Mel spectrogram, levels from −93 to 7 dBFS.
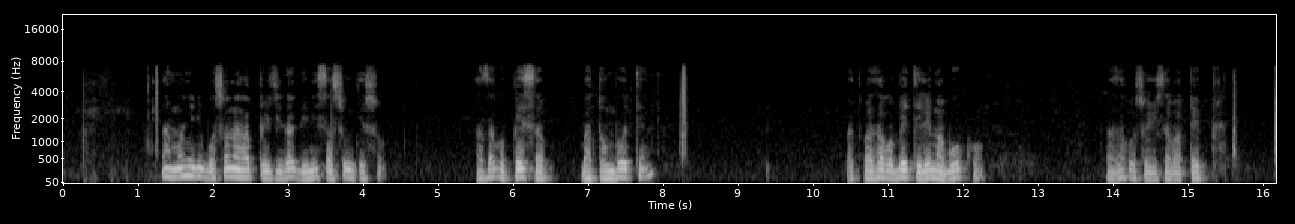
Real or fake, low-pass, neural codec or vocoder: real; 7.2 kHz; none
